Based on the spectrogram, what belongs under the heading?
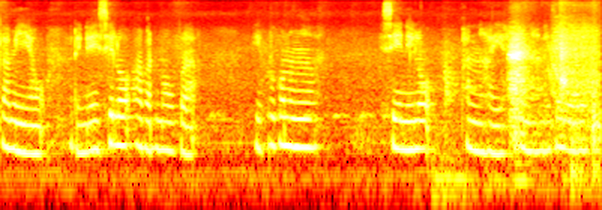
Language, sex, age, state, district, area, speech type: Bodo, female, 18-30, Assam, Kokrajhar, rural, spontaneous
